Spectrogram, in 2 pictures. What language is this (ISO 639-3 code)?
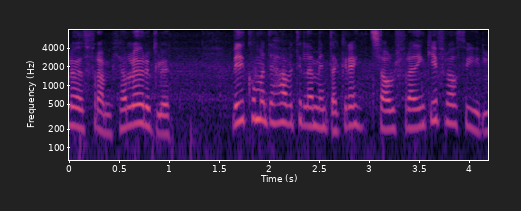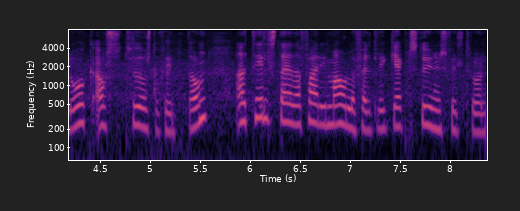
isl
